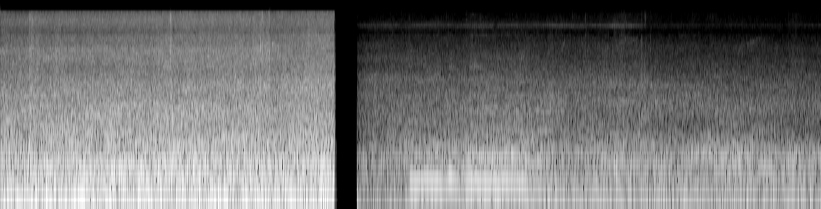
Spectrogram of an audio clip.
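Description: Road traffic rushing past, loud and steady, which cuts off abruptly about three seconds in. Much quieter outdoor background with a faint low hum follows.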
